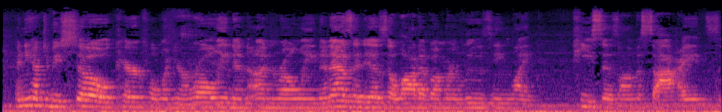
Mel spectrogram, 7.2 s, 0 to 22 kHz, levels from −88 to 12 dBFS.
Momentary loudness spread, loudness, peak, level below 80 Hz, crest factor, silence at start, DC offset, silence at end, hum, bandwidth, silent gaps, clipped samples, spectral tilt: 8 LU; -21 LUFS; -2 dBFS; -32 dBFS; 16 dB; 0 s; under 0.1%; 0 s; none; 15.5 kHz; none; under 0.1%; -5.5 dB/octave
